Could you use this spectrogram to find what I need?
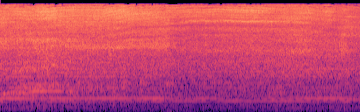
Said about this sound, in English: This is to prove that a man can run a vacuum cleaner, amen.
